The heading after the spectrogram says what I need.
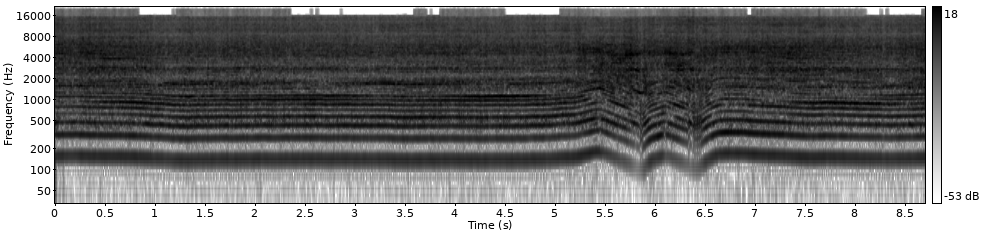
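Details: Vintage Poulan Wild Thing two-stroke chainsaw, completely stock with safety chain, unmodified muffler and air cleaner, freshly sharpened chain and tuned, in a timed log cut: a steady high-rev buzz sags briefly in the cut and recovers cleanly. A healthy saw.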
